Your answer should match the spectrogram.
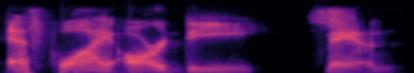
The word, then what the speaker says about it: Friedman: Montgomery County Assistant Prosecutor Angela Friedman, I'm not sure how this is pronounced. Friedman. It's Fyrd, man.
